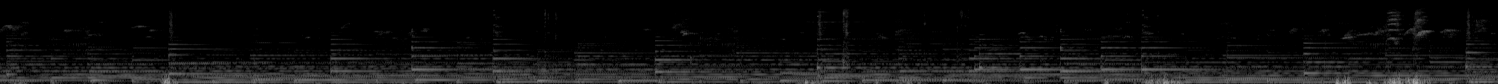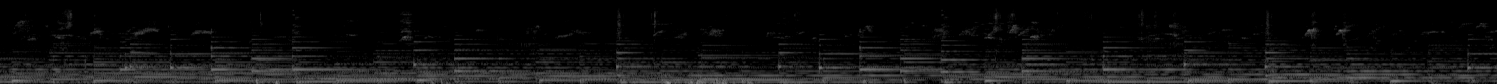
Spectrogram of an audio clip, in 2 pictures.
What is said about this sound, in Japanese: お役に立たない代わりに自然の鳥の鳴き声。まあこういうことで、えー、一時5秒でも10秒でもご一緒、ね、鳥たちとご一緒していただけると嬉しいと思いますね。ちょっと私が静かにしましょうかね。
